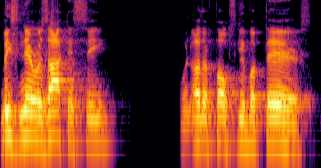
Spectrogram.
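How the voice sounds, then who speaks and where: A young man performing his poetry aloud, chanting repeated phrases with sweeping swings from hushed murmurs to shouts. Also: medium pitch, moderate pace. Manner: rhythmic, incantatory delivery with chanted repetitions. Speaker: poet.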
